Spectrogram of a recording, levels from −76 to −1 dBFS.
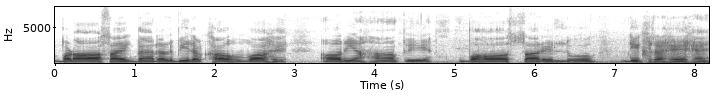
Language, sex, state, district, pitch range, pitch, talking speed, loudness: Hindi, male, Maharashtra, Mumbai Suburban, 115-120 Hz, 120 Hz, 125 wpm, -16 LUFS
